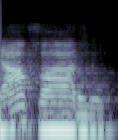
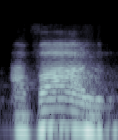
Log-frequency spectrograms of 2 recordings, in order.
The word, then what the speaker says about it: avaro: Portuguesa pede né então tem muita gente falavaro mas é avaro avaro avaro é um mistério oxítona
